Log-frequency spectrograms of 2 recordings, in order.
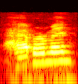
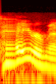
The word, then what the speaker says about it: Haberman: special guest tonight is habberman did I pronounce that right it's hberman actually all right I knew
